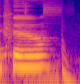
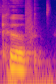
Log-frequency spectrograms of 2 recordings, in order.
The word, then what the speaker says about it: coup: coup i know it's a coup i said coop i mean like i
